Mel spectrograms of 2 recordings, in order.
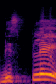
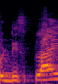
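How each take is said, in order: First: डिस्प्ले said "dis-play", rhyming with "day"; correct pronunciation. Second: डिस्प्ले misread as "dis-plai", rhyming with "pie"; wrong pronunciation. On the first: Teacher corrects the misreading, डिस्प्ले as "dis-play". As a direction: close डिस्प्ले on "ay", no "eye" sound. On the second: Teacher shows what we don't read, डिस्प्ले as "dis-plai". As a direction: give डिस्प्ले an "eye" ending. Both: Shown as a demonstration. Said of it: "इसको डिस्प्ले नहीं प".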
